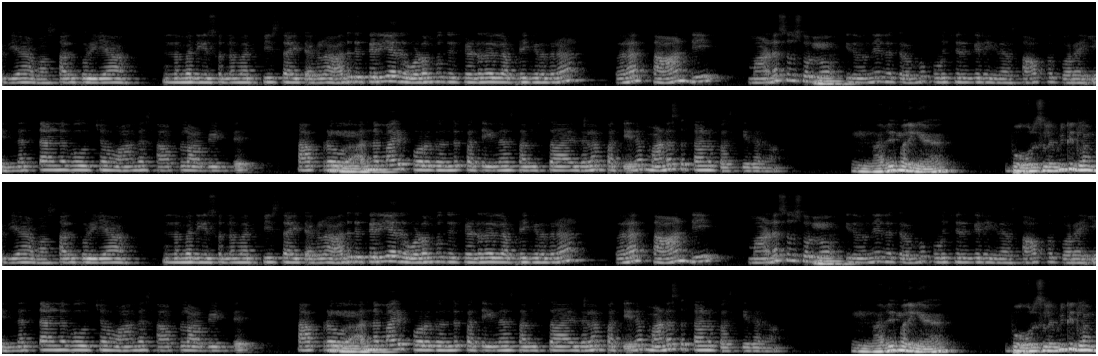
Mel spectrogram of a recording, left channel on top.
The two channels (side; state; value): both; identical; correlation 1.00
